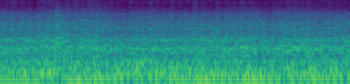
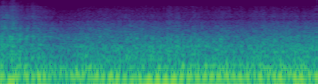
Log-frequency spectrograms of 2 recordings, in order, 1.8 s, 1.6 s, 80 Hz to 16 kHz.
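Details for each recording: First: 1973 International Transstar 4300, 12V71 Detroit diesel sat since 1986, after fuel return flow check: deep idle then revving, fairly even with no clear miss; owners suspected injectors, but cylinder temps were within 10°, maybe air in the fuel. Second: 1973 International Transstar 4300 with a 12V71 Detroit diesel, sitting since 1986, revived: the engine revs cleanly to its 2100 rpm governed speed, a deep steady roar with no misses or knocks. Alternator charging, tach working, running issue believed fixed.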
